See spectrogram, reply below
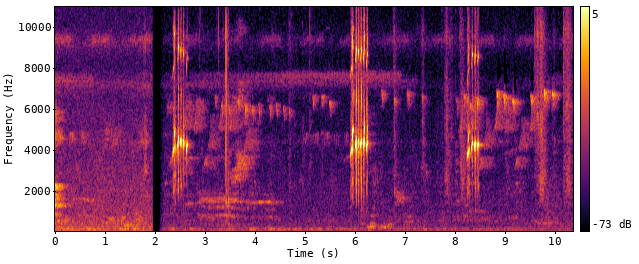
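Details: Female canary call meant to rouse a male into breeding condition: three spaced bursts of quick, high stuttered chirps across ten seconds, with faint whistles and ticks between them.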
